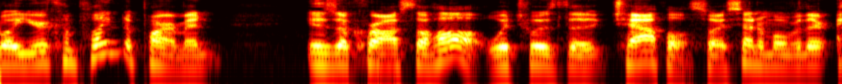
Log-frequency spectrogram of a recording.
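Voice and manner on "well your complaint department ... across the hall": plain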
